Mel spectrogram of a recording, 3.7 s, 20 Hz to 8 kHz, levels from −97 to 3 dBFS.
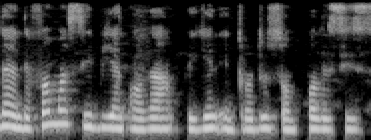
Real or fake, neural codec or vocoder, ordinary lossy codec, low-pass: real; none; none; 7.2 kHz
